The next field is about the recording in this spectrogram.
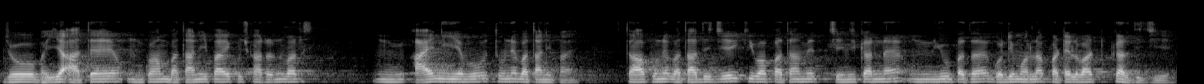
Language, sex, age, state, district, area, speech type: Hindi, male, 18-30, Madhya Pradesh, Betul, urban, spontaneous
